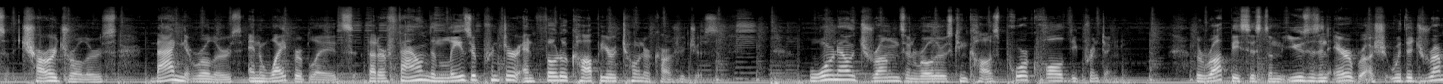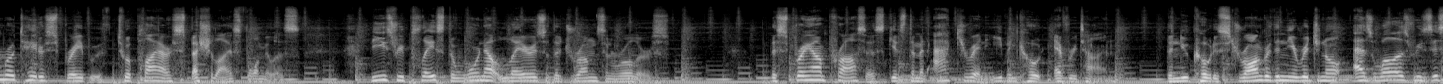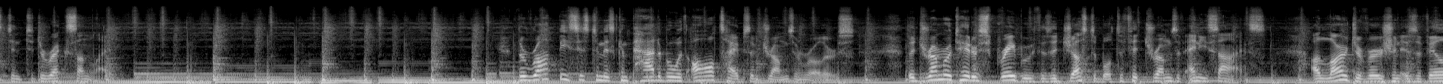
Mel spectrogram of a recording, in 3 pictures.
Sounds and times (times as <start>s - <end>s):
Speech: 0.0s - 21.2s, 22.1s - 30.1s, 33.9s - 43.2s
Music: 0.0s - 43.2s.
